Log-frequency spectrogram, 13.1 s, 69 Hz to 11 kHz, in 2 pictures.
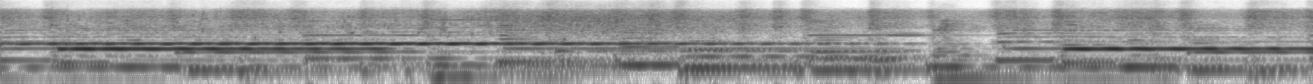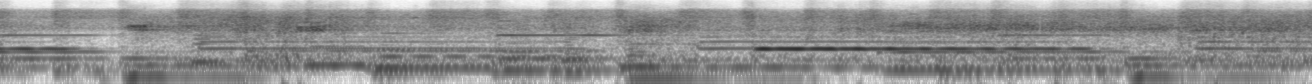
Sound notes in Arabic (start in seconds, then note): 3.6 تستمر الموسيقى الخفيفة المرحة; 7.2 البط ينقنق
